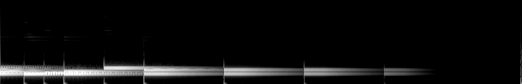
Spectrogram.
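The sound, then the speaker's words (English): A school bell rings alone, its clapper striking rapidly at first, then slowing to sparse, spaced hits before the steady tone fades out into silence. “The articulate sound of the school bell's conclusive note awoke me from my hazy hell.”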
